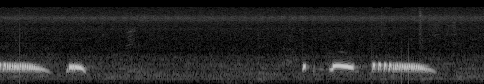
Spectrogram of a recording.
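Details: Spotted dove cooing to stimulate other doves: a fading trembling coo and short note, a pause, then a full phrase of brief note, smooth coo and long pulsed coo sliding downward.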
